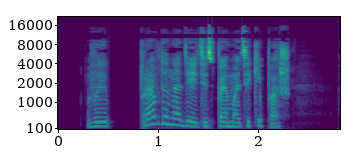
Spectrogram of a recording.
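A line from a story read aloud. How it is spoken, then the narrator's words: Timid question. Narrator (Russian): робко спросила я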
